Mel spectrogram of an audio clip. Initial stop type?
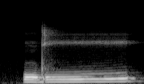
plain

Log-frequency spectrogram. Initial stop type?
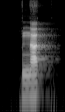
plain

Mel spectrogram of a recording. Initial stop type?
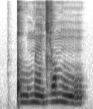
click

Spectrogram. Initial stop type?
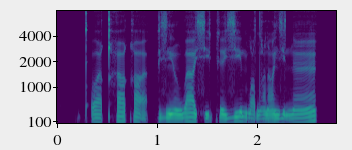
ejective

